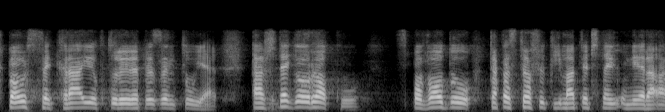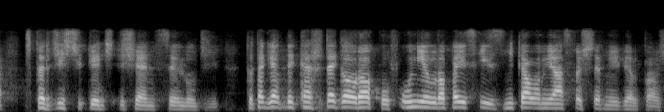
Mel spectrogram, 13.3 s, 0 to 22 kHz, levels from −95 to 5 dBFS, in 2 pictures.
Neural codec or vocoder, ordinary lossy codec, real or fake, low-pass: codec, 24 kHz, 1 kbps, SNAC; Opus, 24 kbps; fake; 7.2 kHz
